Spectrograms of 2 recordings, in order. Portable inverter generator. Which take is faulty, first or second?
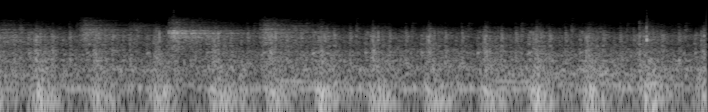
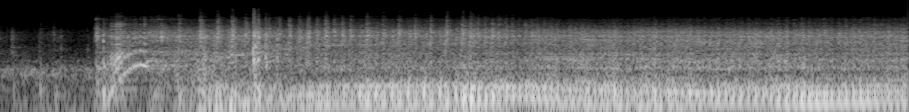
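first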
